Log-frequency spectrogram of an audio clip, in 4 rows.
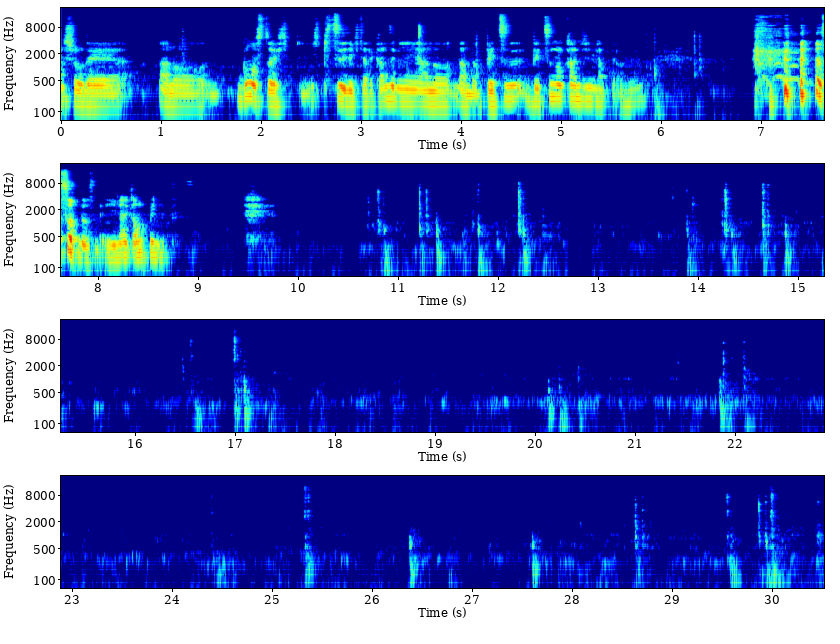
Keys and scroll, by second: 20.1 ctrl+z, 21.8 ctrl+z.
